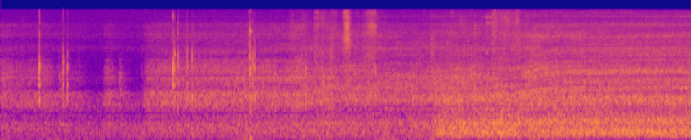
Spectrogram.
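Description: Handheld butane blowtorch burning with a steady hiss, growing louder about four seconds in as the lit torch is brought back to the bench, with a few sharp clicks before it.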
